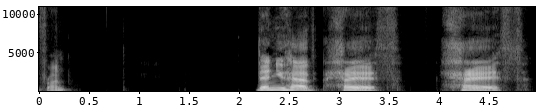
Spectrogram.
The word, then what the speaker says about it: Heth: Heth. This is that rough H. Okay. And sometimes this will be pronounced with the ch sound as well.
